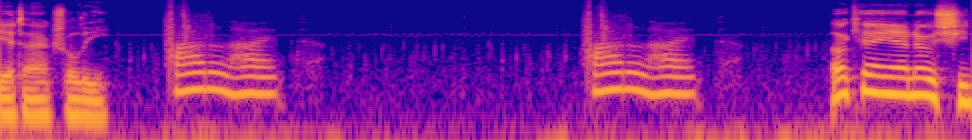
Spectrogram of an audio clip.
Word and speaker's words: Adelheid: Oh, but that would be in German, right? Adelheid. Oh, that's how they pronounce it in English as well. Adelheid.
